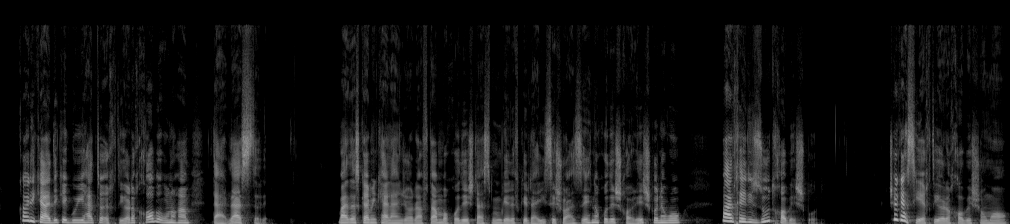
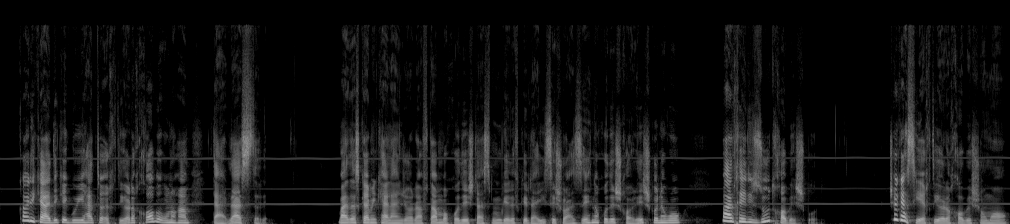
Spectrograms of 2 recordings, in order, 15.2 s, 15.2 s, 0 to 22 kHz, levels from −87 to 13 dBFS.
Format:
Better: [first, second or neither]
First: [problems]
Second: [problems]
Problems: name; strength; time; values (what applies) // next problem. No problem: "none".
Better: first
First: none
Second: high-pitched whine; faint; throughout; 2 kHz, 30 dB below the speech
